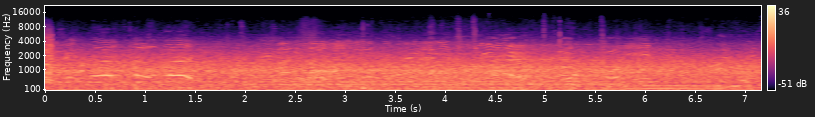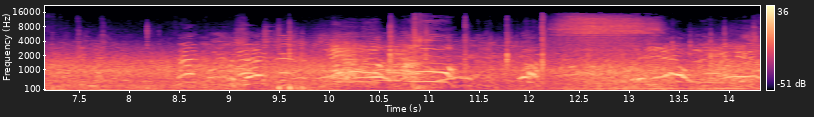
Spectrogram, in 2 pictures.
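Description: Players' shouts on an outdoor football pitch over steady background noise; the calling grows busier in the last five or six seconds as an attack reaches the goal, with a dull thump about nine and a half seconds in.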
